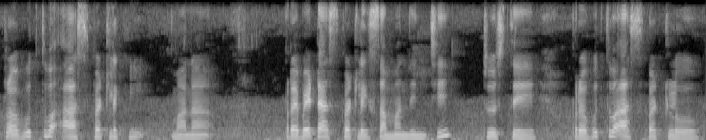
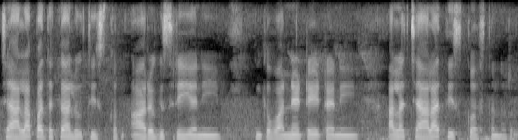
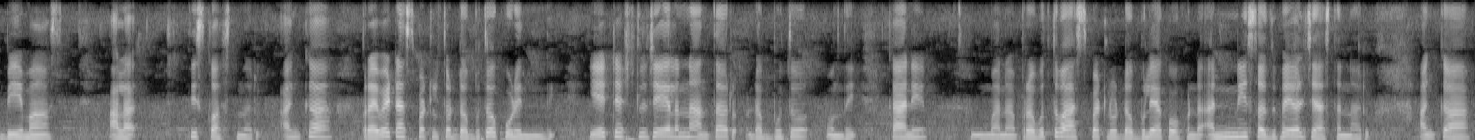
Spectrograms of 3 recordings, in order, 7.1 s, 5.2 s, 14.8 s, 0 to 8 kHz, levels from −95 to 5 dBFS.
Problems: constant background noise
